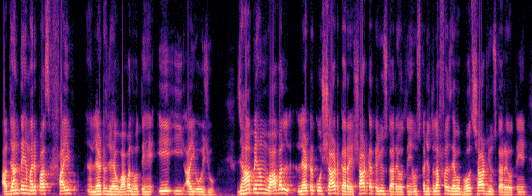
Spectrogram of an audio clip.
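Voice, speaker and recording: A man teaches in a relaxed, conversational way. He spells words out slowly, letter by letter, and keeps checking in with a quick "theek hai". His voice sits a little higher than most men's. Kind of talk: casual spoken lesson.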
